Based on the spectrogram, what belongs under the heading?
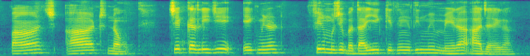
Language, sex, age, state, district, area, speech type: Urdu, male, 18-30, Uttar Pradesh, Siddharthnagar, rural, spontaneous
